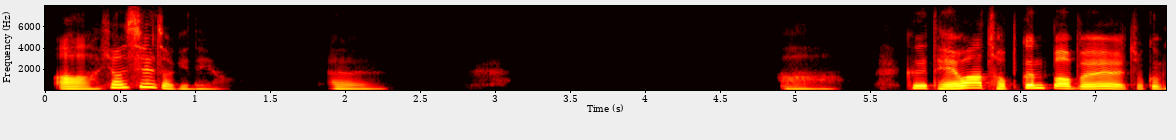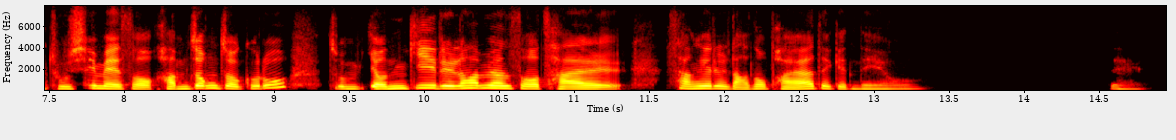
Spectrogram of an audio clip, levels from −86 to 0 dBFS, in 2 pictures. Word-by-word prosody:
아 180 -1 -2
현실적이네요. 185 - -5 0.7
네. 175 -2 -12 2.6
아. 175 -3 -16 0.4
그 235 0 +1
대화 230 +4 +4
접근법을 205 -4 +1
쪼끔 180 +2 -9
조심해서 190 -3 -1
감정적으로 215 - 0 0.3
좀 190 -1 -6
연기를 220 +3 +3
하면서 230 -4 +3
잘 175 -3 +1 0.3
상의를 215 -1 0
나눠 160 +4 -2
봐야 180 +2 +1
되겠네요. 175 -3 -9 1.2
네. 150 -3 -20
195 Hz, 190 characters per minute, -22 LUFS, 175-220 Hz, 2.6 s, 대화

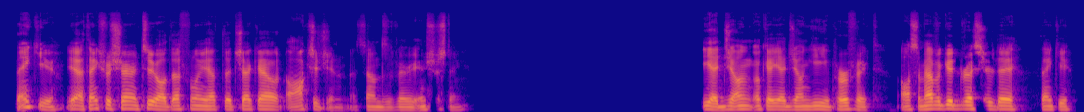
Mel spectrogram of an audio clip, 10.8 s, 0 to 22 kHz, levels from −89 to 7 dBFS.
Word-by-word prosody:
Thank 200 - -1
you, 100 -3 -3
yeah, - - +2
thanks 135 +1 -1
for 135 - +1
sharing 135 -1 +1
too. 130 +1 +2
I'll 105 - +4
definitely 120 +1 -1
have 115 0 +1
to 110 - 0
check 115 +2 -1
out 115 -3 +2
oxygen, 90 0 -6
that 95 0 -21
sounds 100 -2 -5
very 95 0 -4
interesting. 105 -1 -9 2.4
Yeah, - - +5
Jung, 115 +2 +1
okay 110 -1 +2
yeah, 110 - +3
Jung 110 0 -1
Yi, 115 -2 0
perfect, 110 -2 0 0.2
awesome. 110 0 -2
Have 125 +1 +6
a - - +2
good 130 -1 +3
rest 125 -1 +3
of 125 -1 -5
your 120 -2 +6
day, 110 - -17 0.2
thank 110 0 -3
you. 110 0 -3
110 Hz, 195 wpm, -25 LUFS, 105-120 Hz, 2.4 s, Have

